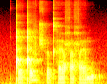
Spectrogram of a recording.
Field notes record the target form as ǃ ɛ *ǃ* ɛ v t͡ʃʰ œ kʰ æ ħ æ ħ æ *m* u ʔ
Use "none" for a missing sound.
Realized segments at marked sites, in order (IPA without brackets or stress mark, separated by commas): ǃ, m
